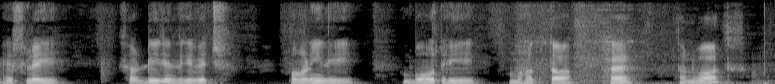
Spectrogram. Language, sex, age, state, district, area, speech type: Punjabi, male, 60+, Punjab, Shaheed Bhagat Singh Nagar, urban, spontaneous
